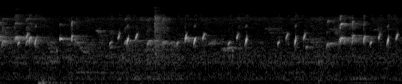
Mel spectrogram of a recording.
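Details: Goldfinch giving clear, separated high chirps and short twittering phrases over a steady hiss of background noise.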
